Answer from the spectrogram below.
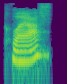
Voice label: "CLASS", american; PHONETIC

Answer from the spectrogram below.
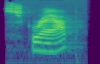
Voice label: "SCRAP", american; PHONETIC

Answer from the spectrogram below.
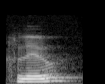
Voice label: "CLUE", american; PHONETIC

